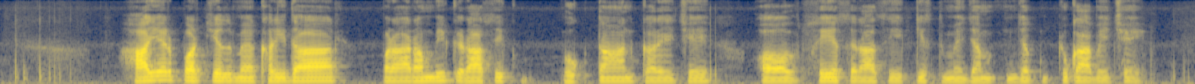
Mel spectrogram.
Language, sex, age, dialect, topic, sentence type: Maithili, male, 25-30, Eastern / Thethi, banking, statement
